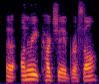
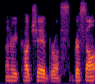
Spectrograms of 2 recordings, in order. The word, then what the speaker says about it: Henri Cartier-Bresson: So if anyone wants to check out Henri Cartier-Bresson, or in English, you could say Henri Cartier-Bresson.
